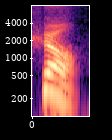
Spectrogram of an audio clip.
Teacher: इसको बोलते समय हमारी जिह्वा मूर्धा से स्पर्श करती है, श। ठीक है, ये श है, ये मूर्धन्य है, श।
